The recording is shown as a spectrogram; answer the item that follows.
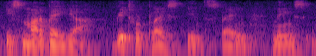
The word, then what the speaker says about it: Marbella: The R in the middle must sound mar, mar. And the second bit, the Spanish way. Many people are familiar with the Italian way of saying this bit, bella. But in Spanish it's not bella, it's bella.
